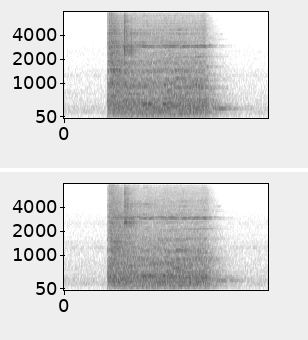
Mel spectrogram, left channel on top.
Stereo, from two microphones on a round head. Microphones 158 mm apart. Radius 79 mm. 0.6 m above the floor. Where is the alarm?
30° left (ahead or behind), 1.3 m.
